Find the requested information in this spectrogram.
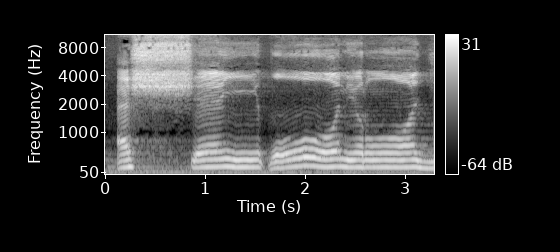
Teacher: Ketika shin itu harus betul-betul mengeluarkan angin.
